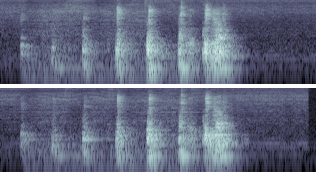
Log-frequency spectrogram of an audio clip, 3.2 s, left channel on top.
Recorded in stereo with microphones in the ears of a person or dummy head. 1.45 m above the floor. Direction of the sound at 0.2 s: 15° left (ahead or behind).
